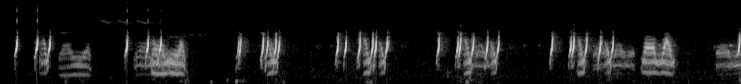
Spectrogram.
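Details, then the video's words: Morning calls of common quail, used for hunting: crisp, high, clipped notes in fast groups of two to three, alternating with lower raspy, gurgling bursts over several seconds. "Morning Quail Call 2025 صوت السمان واضح للصيد Batair Ki Awaz بٹیر کا شکار"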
